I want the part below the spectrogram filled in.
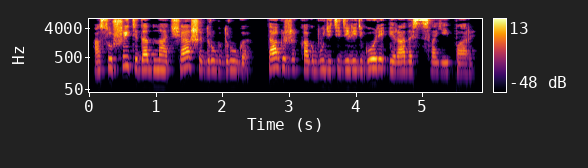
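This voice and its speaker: A woman's voice: medium pitch, fairly even intonation, moderate pace, darkish tone, close to an everyday voice. Formal announcing male councilor, read by a woman, solemn storybook elder, ceremonial. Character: solemn male clan councilor leading a wedding rite.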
